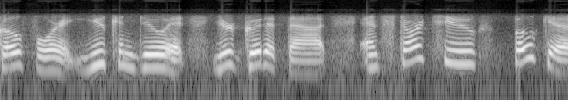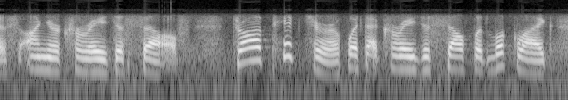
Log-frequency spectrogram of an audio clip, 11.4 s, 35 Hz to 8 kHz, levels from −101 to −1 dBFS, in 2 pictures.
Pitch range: 180-235 Hz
